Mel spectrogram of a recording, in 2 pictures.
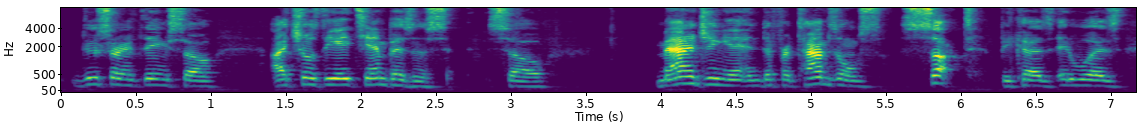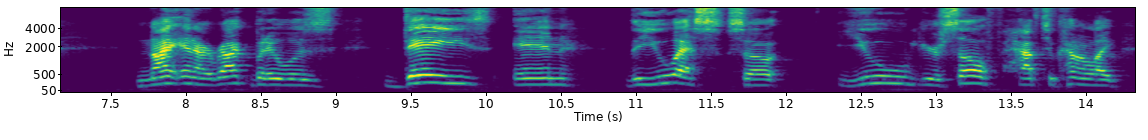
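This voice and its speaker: A young man from Texas with a slightly high voice chats as a podcast host. He takes listener questions in a loose, joking manner, peppered with slang and swearing. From United States, Texas. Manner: laid-back, slangy, profane, joking. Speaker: podcast host, active-duty military. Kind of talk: casual Q&A podcast chat, answering listener questions.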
